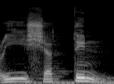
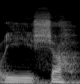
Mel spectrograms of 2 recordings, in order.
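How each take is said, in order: First: The word ends with a t sound and nunation. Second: The word ends with a silent h sound. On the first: The reciter continues without stopping. "गोल ता आ रही है आखिर में" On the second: The reciter stops on this word. "इस पर हमने आयत कर दी तो ये हो जाएगा"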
